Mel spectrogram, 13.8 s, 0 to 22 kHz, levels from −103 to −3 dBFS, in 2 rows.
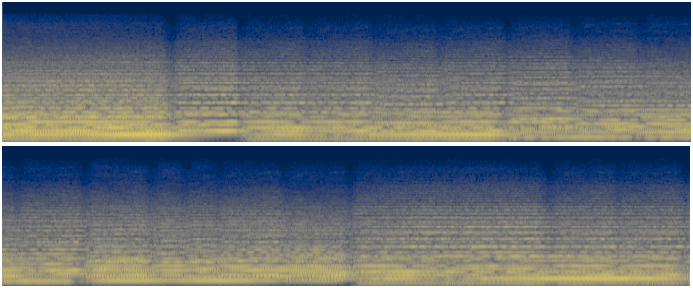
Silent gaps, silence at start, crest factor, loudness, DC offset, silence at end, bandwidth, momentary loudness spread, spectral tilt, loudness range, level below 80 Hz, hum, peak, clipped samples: none; 0 s; 16 dB; -26 LUFS; under 0.1%; 0 s; 7.6 kHz; 8 LU; -8 dB/octave; 4 LU; -44 dBFS; none; -10 dBFS; under 0.1%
